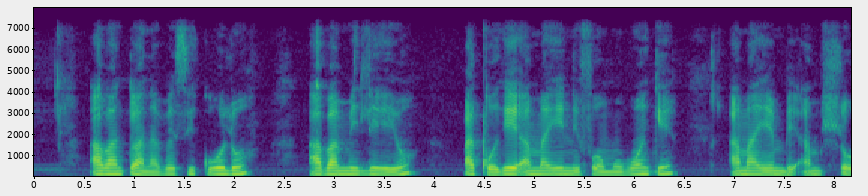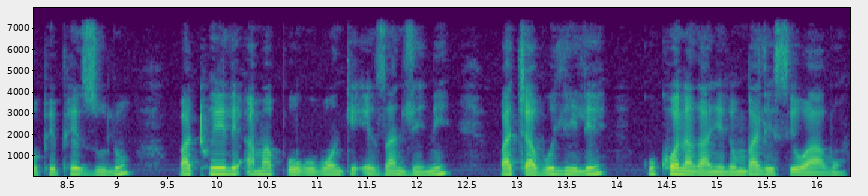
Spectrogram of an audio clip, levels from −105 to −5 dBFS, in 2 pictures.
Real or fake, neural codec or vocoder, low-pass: real; none; 7.2 kHz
